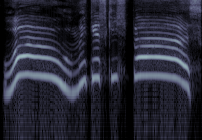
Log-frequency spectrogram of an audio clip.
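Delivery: very high-pitched yelp of surprise; startled cry. A narrator's reading. Yo-Yo loses control of scooter, startled cry. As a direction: cry out as you lose control. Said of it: "crie-t-il".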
